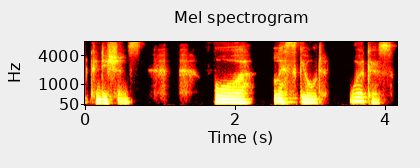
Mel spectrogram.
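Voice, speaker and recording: Husky middle-aged Australian woman, reflective. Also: deep voice, dark tone. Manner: measured, deliberate, pausing between phrases. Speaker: mental health clinician giving a talk. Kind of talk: reflective prepared talk with personal stories.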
